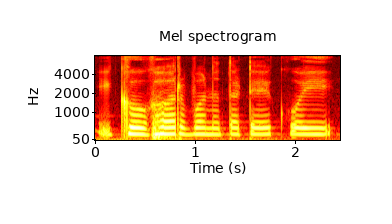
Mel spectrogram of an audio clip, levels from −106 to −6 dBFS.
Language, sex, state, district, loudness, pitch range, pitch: Bhojpuri, female, Bihar, Muzaffarpur, -16 LUFS, 220-230 Hz, 225 Hz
